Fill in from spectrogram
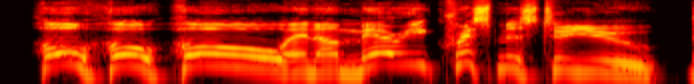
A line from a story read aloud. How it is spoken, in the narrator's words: bellowed a tall Santa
